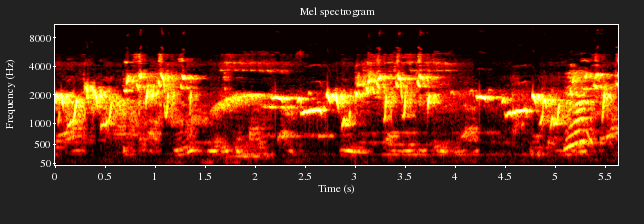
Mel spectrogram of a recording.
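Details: White-rumped shama (murai batu), a forest-type Medan bird from Indonesia, singing a full 'nembak jalilin' repertoire: loud varied whistles, sweeping slurs and chattering phrases delivered continuously with brief dips in volume.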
